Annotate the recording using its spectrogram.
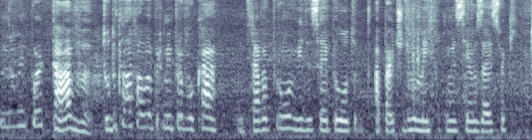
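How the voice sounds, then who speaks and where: A woman at a very fast pace, fairly high in pitch, with ordinary pitch variation and an animated tone, amid noticeable background noise. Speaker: self-help video creator. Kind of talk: casual advice monologue.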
